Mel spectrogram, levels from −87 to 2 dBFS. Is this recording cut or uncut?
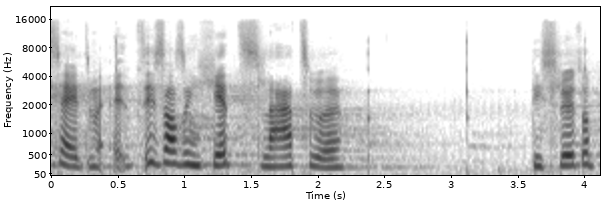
uncut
